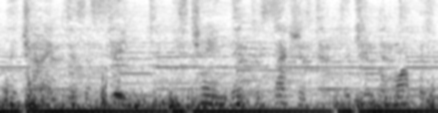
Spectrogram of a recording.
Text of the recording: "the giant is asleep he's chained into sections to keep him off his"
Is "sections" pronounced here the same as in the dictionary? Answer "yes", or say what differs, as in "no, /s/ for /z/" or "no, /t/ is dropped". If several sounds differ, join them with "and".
yes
